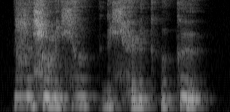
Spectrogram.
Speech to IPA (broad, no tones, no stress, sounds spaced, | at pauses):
ɮ ɯ ɕ ø ɭ i ç ɯ | ɡ ɛ ç h ɛ ɳ i k ʔ ɯ k ø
